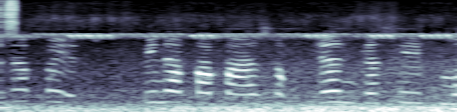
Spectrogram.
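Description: Insects chirping outdoors: a high, thin trill that comes in short, regular pulses, a few a second, under faint conversation.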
